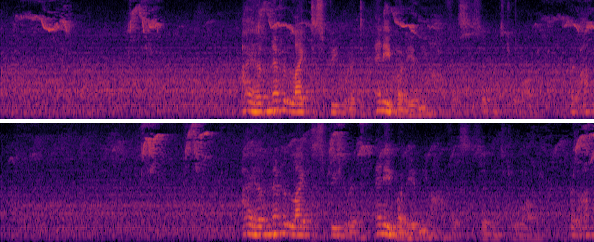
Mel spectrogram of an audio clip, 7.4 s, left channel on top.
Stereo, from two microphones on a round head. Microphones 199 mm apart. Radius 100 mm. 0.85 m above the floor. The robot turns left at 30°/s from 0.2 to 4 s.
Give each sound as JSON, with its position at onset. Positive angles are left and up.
{"t": 3.0, "sound": "a man speaking", "side_deg": 65, "distance_m": 1.3}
